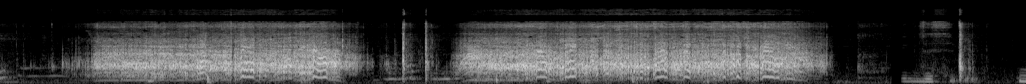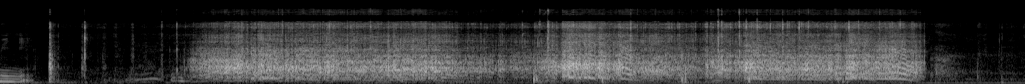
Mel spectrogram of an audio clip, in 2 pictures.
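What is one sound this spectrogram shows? Plastic toy tracks rattle and grind over rough concrete.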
